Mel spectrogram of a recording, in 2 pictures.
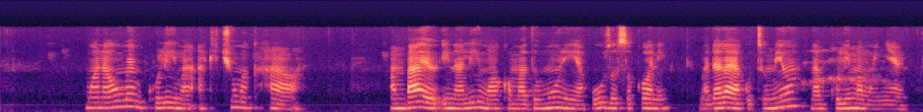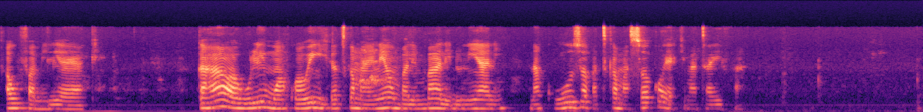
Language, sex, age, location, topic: Swahili, female, 25-35, Dar es Salaam, agriculture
